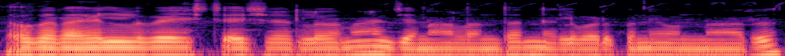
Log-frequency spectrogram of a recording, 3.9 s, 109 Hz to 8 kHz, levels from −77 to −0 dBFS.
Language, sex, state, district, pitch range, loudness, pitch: Telugu, male, Andhra Pradesh, Sri Satya Sai, 100-110 Hz, -19 LUFS, 105 Hz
